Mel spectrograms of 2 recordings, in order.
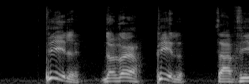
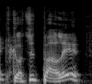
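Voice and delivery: usual speaking voice

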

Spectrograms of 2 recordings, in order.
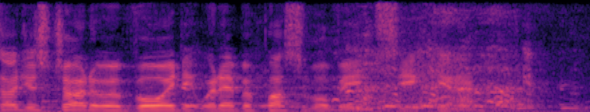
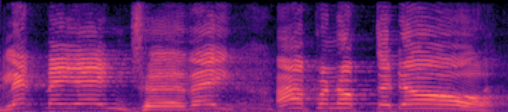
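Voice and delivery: bang on the door and call out; 8 semitones higher than usual. Retold or imitated. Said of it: "And his voice saying".

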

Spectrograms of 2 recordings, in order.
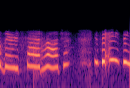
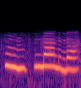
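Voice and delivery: ordinary talk, nothing marked

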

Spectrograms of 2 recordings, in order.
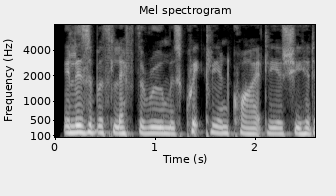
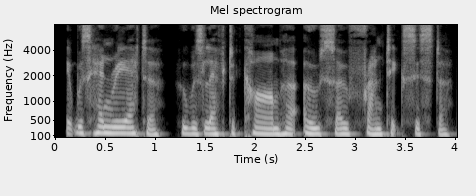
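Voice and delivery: ordinary delivery, nothing marked

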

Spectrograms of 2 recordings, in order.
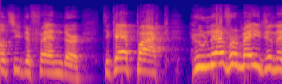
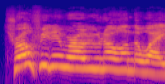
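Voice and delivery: normal talking voice

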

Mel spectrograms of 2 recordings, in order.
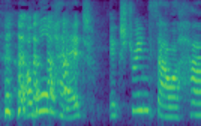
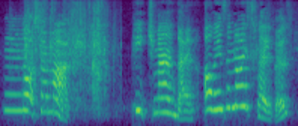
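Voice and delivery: chewing while talking; talking around sweets; mouth full of candy; 4 semitones higher, faster than usual. Real, not acted. Seen 0: Left speaker handles a candy packet, chews and grimaces through speech.

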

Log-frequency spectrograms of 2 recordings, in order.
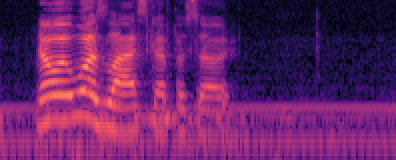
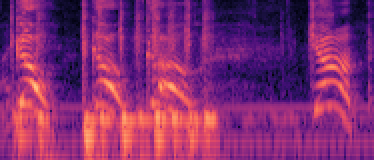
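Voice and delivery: high, urgent calls; urging on; 10 semitones higher, 4 dB louder than usual. Real, not acted. Player urging his character to jump, high urgent shouts. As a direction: spur the character on.

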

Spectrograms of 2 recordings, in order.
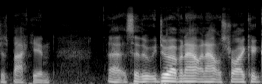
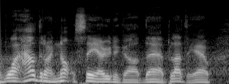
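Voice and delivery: usual speaking voice

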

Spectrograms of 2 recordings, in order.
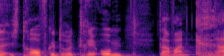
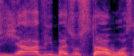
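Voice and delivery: insisting friend; 9 semitones higher, 4 dB louder than usual. Retold or imitated. Friend defending his story to the owner, high and pleading.

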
